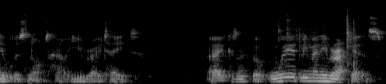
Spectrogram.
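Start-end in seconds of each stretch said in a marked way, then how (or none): 0.0-1.3 whispered, hushed, breathy, dramatic narrator voice. Working out how to rotate something, switching into a narrator voice. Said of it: "Narrator voice".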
